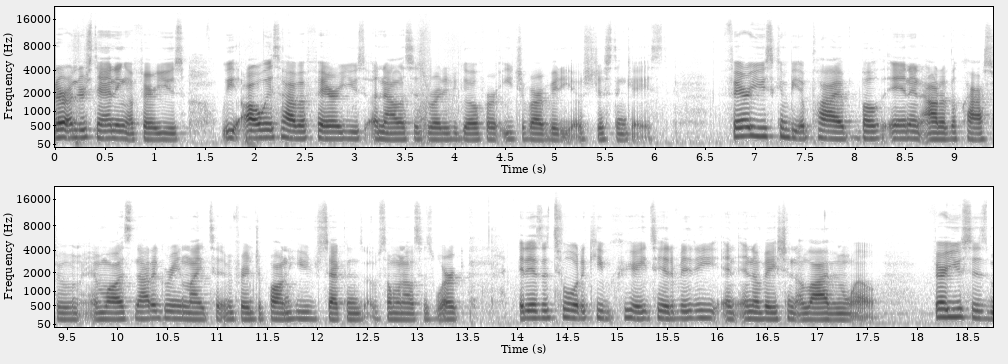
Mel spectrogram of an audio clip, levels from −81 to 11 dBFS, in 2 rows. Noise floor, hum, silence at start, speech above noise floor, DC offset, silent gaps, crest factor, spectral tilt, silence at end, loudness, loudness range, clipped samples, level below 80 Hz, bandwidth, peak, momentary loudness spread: -52 dBFS; none; 0 s; 30 dB; under 0.1%; none; 20 dB; -7 dB/octave; 0 s; -23 LUFS; 4 LU; under 0.1%; -56 dBFS; 15.5 kHz; -2 dBFS; 10 LU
